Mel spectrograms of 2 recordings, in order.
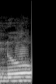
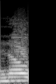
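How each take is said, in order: First: No with a pure o; unglided vowel in no; wrong pronunciation. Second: No gliding to u, "nou"; drawn diphthong in no; correct pronunciation. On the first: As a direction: say no as flat "noh", no glide. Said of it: "ভুল উচ্চারণ বলছি". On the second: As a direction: say no with a rounded ou. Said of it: "সঠিক উচ্চারণ হবে". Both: Shown as a demonstration.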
